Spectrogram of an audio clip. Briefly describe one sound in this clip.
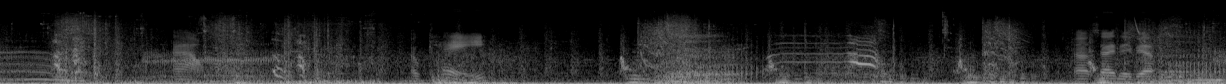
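A lightsaber hums and swooshes as it swings.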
